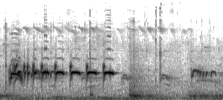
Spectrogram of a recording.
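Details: Zebra dove, local type, singing to call a rival: seven loud, evenly spaced cooing notes in quick succession, followed by a quieter pause and a short rolling trill; low background rumble.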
